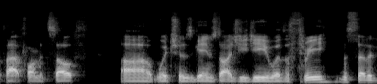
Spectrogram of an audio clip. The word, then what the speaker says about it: Gam3s: go to the platform itself uh which is games.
